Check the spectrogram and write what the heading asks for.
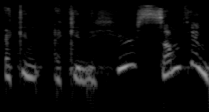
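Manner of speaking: high mock puzzlement; pretend searching. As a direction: strain to place a mystery sound, playacting. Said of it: "So I did the".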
